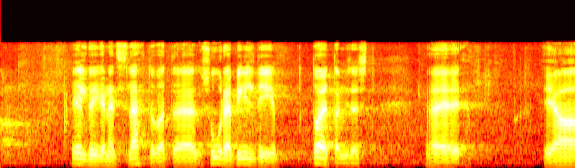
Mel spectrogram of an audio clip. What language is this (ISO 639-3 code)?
est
